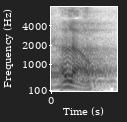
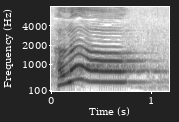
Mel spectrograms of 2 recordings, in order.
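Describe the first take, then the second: First: It sounds annoyed, in a bad mood. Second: It sounds friendly and normal.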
